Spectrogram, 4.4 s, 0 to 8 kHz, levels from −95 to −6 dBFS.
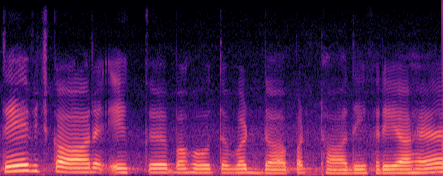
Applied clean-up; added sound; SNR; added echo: none; none; none; none.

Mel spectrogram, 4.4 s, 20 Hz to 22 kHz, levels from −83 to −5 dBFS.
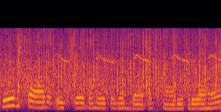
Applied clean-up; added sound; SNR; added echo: none; Rain; -1 dB; none.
